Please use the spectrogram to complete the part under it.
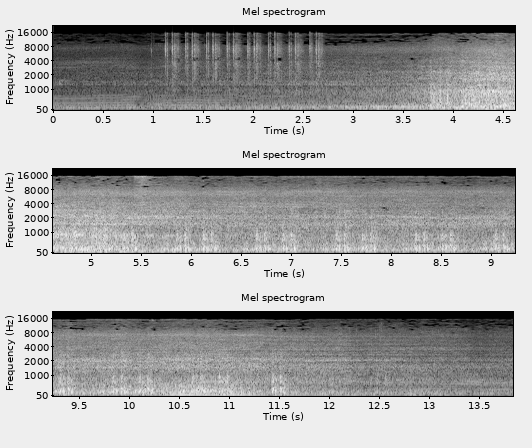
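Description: A diesel locomotive approaches and roars past close by.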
